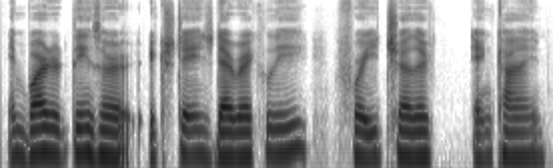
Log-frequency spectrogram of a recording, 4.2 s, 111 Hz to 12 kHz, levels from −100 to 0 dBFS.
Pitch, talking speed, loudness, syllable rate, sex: 155 Hz, 160 wpm, -19 LUFS, 5.3 syllables/s, female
